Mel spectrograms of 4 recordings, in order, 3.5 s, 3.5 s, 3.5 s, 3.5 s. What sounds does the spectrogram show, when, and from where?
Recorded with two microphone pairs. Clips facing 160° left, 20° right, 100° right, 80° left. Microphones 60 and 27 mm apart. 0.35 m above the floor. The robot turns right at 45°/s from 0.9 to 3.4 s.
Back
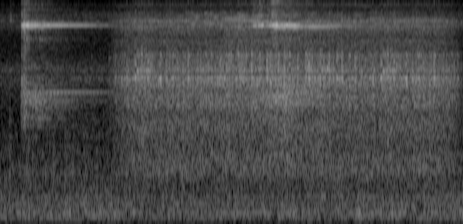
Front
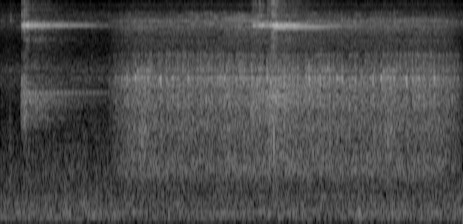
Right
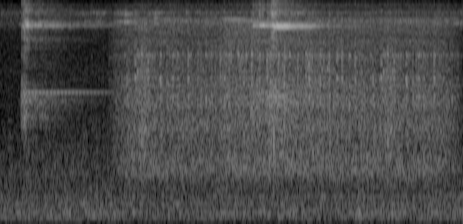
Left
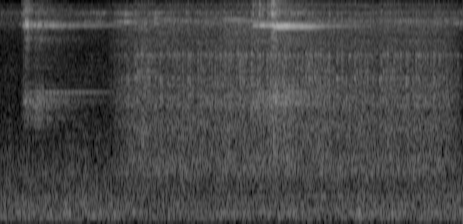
0.2 s a bicycle bell: 85° right, 2.5 m; by 2.3 s 25° right, 2.5 m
